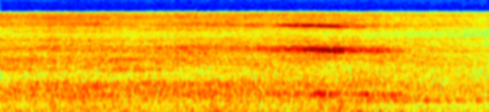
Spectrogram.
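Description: PKP Intercity electric multiple unit running along the platform and away, a steady rumble of wheels on rail with a high squeal that peaks about four seconds in; the sound fades near the end as the train draws off.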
